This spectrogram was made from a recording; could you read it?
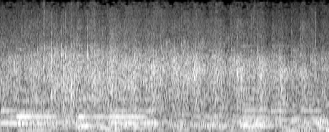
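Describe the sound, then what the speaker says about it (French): Church congregation applauding loudly and steadily throughout, a dense crowd of clapping filling the room, with sustained tones from instruments or music underneath. "Est-ce qu'on peut acclamer très fortement le Seigneur?"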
